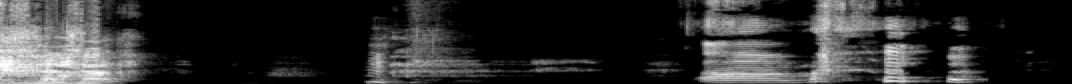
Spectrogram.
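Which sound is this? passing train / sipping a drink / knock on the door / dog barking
dog barking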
